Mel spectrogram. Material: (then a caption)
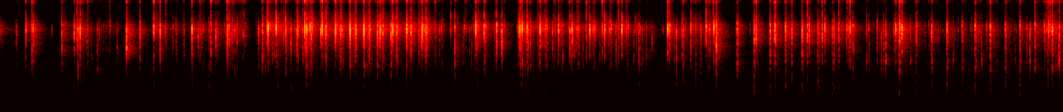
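Plastic. Gloved fingertips hold and crinkle a small, sealed Furor chocolate bar in its red glossy plastic wrapper, with the bar still inside. Dense, bright crackling and rustling runs for about ten seconds in rapid bursts, with a few brief pauses. There is almost no low end, and each crackle snaps off instantly.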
